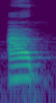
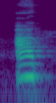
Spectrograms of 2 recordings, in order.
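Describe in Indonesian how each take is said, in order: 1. Vokalnya terang dan terbuka, seperti a. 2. Vokalnya terang dan terbuka, seperti a.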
